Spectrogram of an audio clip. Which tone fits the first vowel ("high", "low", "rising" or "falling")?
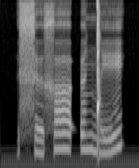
low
